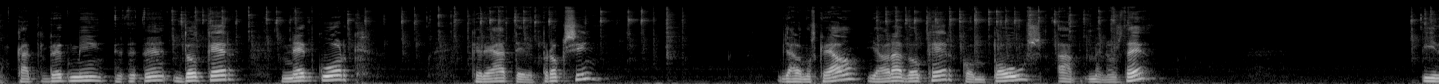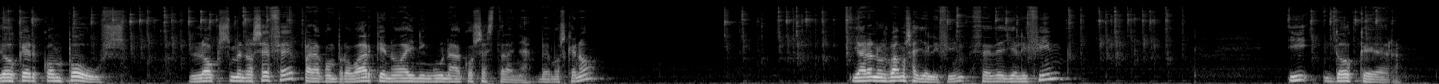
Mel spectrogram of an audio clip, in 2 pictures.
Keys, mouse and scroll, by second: 1.4-6.7 typing, 8.5-11.6 typing, 13.6-17.7 typing, 21.8 ctrl+c, 21.9-28.7 typing.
